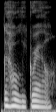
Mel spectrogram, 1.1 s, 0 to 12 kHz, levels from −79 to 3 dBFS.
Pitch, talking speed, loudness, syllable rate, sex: 170 Hz, 165 wpm, -13 LUFS, 4.4 syllables/s, female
